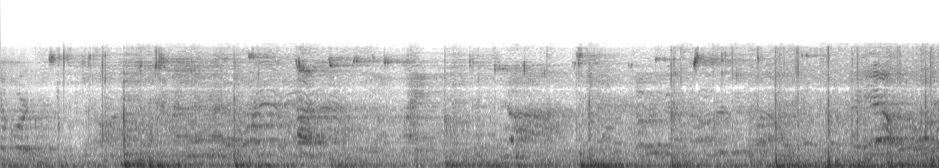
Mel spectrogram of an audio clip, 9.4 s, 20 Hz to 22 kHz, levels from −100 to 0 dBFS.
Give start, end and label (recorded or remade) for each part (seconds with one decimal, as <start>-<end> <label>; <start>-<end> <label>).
0.0-0.4 recorded; 0.4-2.4 remade; 2.4-3.9 recorded; 3.9-5.3 remade; 5.3-9.4 recorded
